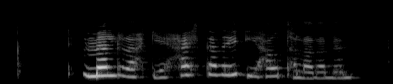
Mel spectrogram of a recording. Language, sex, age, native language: Icelandic, female, 12, Icelandic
